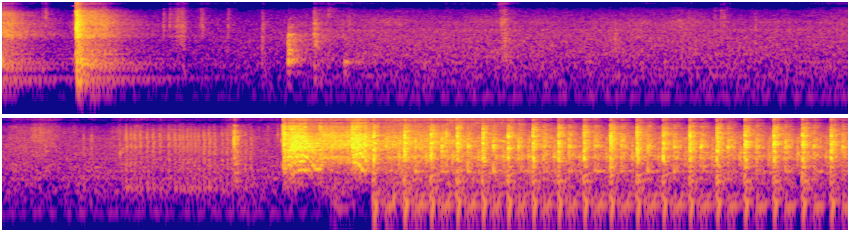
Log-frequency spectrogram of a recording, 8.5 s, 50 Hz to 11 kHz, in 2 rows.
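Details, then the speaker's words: 2002 Yamaha V-Star 650 V-twin, after a Barnett Kevlar clutch and spring kit and a swapped-in Honda battery, no oil filter fitted yet: loud uneven chugging about four beats a second that never catches. It cranks but will not start. "he's right it didn't start"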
